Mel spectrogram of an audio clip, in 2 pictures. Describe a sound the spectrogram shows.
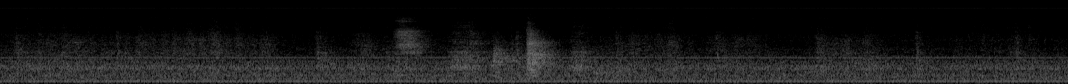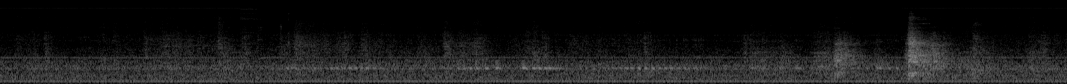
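A man plays a piano softly.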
